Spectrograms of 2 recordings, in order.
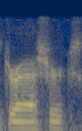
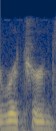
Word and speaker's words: Drahcir: And I said that's when I say it, that's what I think is Drahcir's Comics. He's since told everybody that it's actually Richard spelled backwards.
